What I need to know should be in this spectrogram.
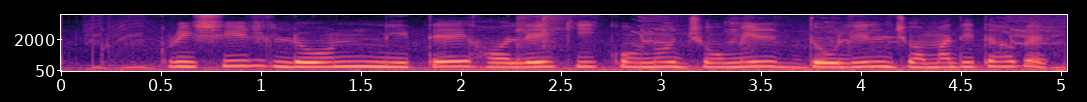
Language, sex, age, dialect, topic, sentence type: Bengali, female, <18, Rajbangshi, agriculture, question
